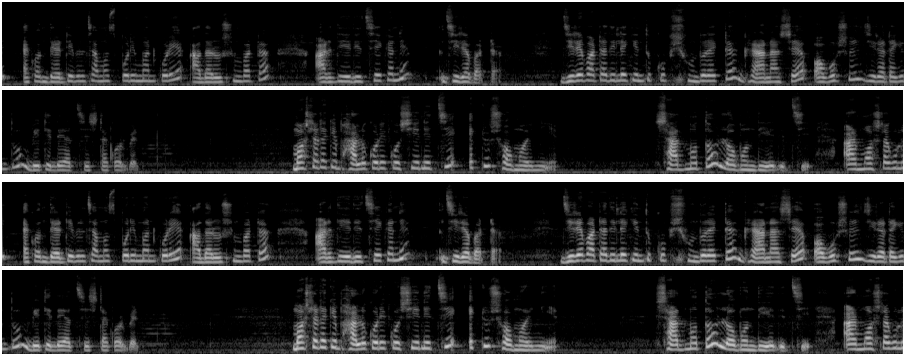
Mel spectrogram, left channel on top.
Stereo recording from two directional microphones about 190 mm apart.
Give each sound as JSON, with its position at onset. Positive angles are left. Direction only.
{"t": 0.2, "sound": "a woman's voice", "side_deg": -15}
{"t": 11.9, "sound": "speech", "side_deg": -15}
